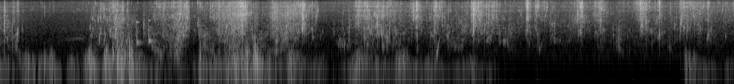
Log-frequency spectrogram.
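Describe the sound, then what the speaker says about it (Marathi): Water overflowing a check dam at the edge of a farm field, a continuous rushing and splashing flow with gusty, uneven swells and wind-like noise, no clear talk. "बंधारा पण वरफुल वाहत आहे या ठिकाणी."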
